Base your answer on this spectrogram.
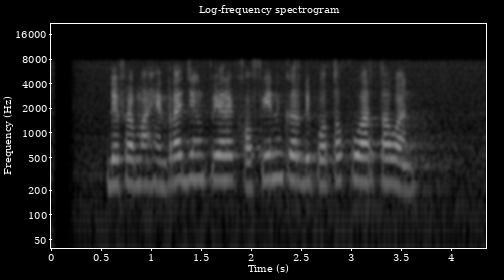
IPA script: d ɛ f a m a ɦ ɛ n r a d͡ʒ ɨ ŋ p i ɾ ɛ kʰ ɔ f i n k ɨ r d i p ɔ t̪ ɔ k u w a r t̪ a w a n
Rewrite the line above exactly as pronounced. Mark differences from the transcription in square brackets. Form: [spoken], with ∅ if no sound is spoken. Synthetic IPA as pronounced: d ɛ f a m a ɦ ɛ n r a d͡ʒ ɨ ŋ p i ɾ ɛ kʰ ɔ f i n k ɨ r d i p ɔ t̪ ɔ k u w a r t̪ a w a n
